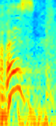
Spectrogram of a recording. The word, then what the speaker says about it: Reims: Les amis, match suivant, match numéro 13, on va partir à Reims. Rennes, il faut bien le prononcer puisque c'est presque pareil, mais ce n'est pas pareil. Ça ressemble, mais ce n'est pas pareil. Rennes qui va se déplacer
